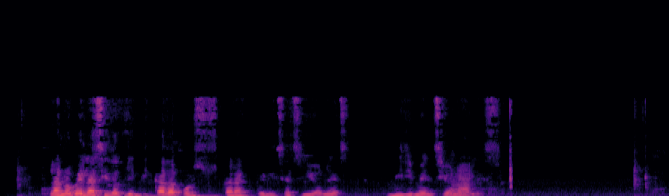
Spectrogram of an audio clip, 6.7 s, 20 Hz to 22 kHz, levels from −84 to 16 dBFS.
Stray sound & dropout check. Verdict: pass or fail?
pass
